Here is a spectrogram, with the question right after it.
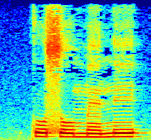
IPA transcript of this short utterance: k o˨ s o˨ m ɛ̃˨ n e˧

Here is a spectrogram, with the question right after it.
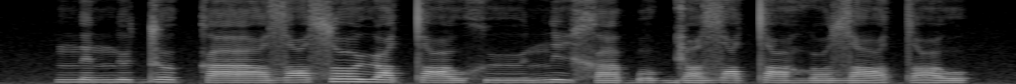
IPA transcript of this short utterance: n e n ʉ d ɵ k aː zˤ i sˤ ʉː tˤ oː x ʉː n i x a ɓ o ɡ i zˤ ɨ tˤ o ɦ u zˤ a tˤ o

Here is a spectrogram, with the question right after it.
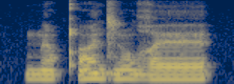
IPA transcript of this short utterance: m ɛ̃ qʼ ɛ̃ d͡z ũ ʁ ɛ

